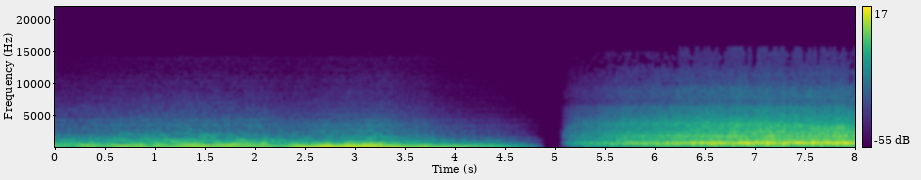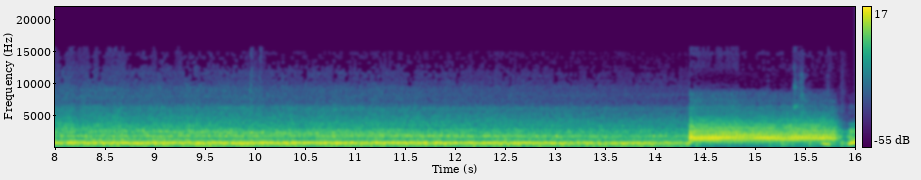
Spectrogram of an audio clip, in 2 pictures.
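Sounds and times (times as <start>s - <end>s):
train cab running noise: 5.6s - 16.0s.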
